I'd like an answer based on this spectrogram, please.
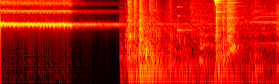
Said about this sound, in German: Da hören sie einen Pfiff.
